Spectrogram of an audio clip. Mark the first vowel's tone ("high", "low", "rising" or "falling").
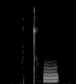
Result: high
